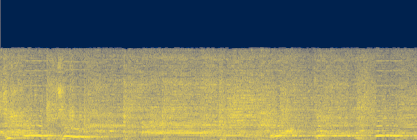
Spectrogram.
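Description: Live rock band playing loudly: electric guitars, bass and drums, with a lead singer's voice over the top.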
